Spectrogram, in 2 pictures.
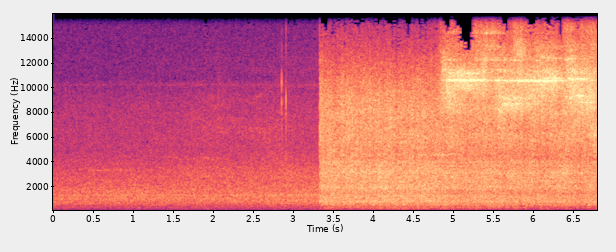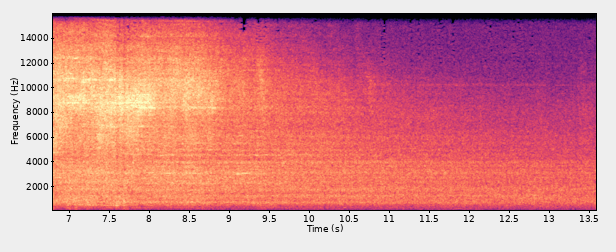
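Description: Super Hakuto limited express, a HOT7000-series diesel train, running past on the rails: a steady rush that comes in suddenly a few seconds in, with a high-pitched wheel squeal near the middle, then fades away.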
